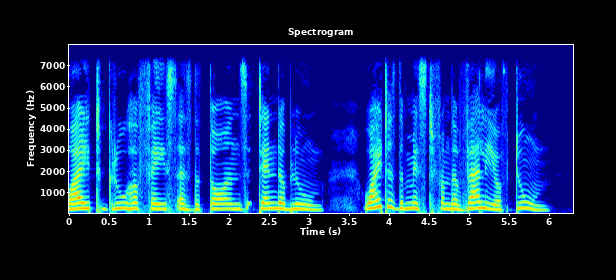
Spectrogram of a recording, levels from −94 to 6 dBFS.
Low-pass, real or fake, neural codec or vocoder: 7.2 kHz; real; none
